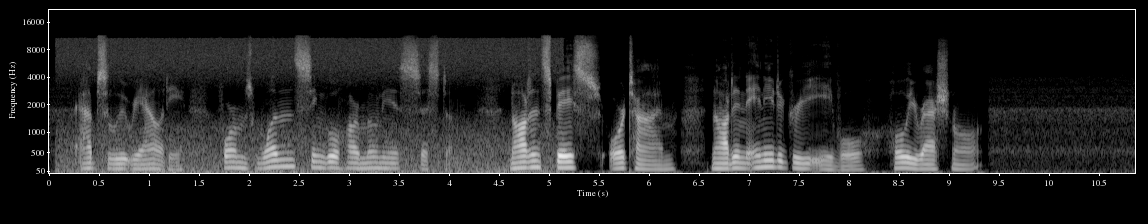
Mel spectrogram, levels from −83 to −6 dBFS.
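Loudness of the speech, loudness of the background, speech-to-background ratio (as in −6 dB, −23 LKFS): −28.0 LKFS, −43.5 LKFS, 15.5 dB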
